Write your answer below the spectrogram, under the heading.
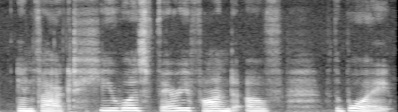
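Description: The reading voice is unforced. Its intonation stays fairly even.

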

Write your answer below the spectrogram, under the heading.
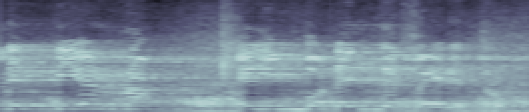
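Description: A woman's voice comes through audible room echo and loud background noise. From Honduras. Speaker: poet. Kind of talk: poetry reading. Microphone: podium.

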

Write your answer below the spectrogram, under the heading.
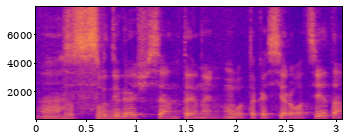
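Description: His tone is dark and mellow. The man's intonation remains fairly even throughout. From Krasnodar Krai, southern Russia. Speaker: bodybuilder and fitness blogger. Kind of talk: interview, personal storytelling. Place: kitchen.

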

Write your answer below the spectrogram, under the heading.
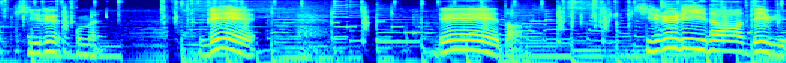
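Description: A woman speaks very slowly at medium pitch with ordinary pitch variation, long, frequent pauses and big swings in loudness. Music plays in the background. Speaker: virtual streamer. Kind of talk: casual live-stream talk.

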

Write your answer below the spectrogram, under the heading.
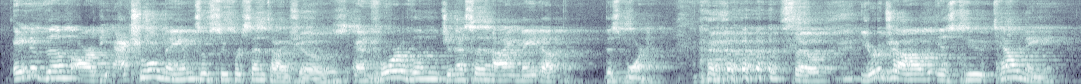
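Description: There is audible room echo as a man talks at a fairly slow pace, his voice making very wide pitch swings. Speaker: game show host. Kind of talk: game show hosting, explaining rules. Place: hall.

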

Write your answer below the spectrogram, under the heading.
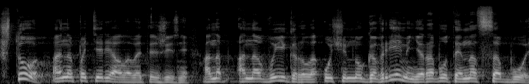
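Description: A dark, mellow tone with lively intonation, a fairly quick pace, very even loudness, and hardly any pauses. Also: man, fairly high pitch for a man. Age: 60s. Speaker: father of a large family, homeschooling parent; talk show guest. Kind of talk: studio talk show debate. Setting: TV studio. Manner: animated. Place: studio.

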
